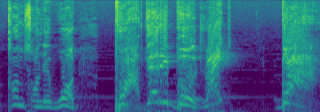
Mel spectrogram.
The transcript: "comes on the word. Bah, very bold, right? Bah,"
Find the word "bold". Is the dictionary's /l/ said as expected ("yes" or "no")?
no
